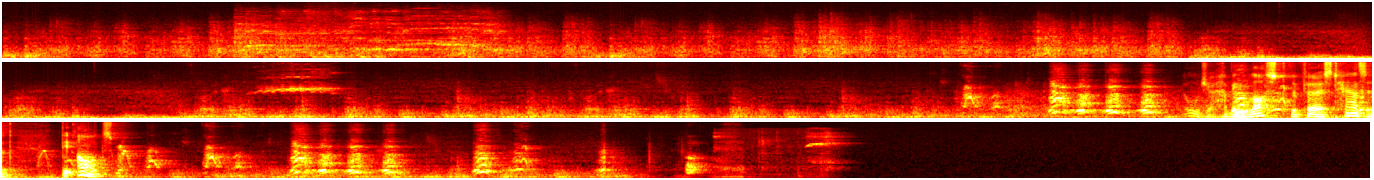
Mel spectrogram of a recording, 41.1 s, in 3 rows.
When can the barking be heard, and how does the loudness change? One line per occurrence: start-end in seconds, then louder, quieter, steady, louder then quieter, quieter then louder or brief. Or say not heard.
23.2-25.3 brief
25.9-31.4 quieter then louder
32.1-33.5 brief
34.2-34.8 brief.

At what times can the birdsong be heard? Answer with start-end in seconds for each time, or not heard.
not heard.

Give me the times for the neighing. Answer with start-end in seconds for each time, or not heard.
2.3-5.1, 15.3-17.1, 34.5-35.7.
